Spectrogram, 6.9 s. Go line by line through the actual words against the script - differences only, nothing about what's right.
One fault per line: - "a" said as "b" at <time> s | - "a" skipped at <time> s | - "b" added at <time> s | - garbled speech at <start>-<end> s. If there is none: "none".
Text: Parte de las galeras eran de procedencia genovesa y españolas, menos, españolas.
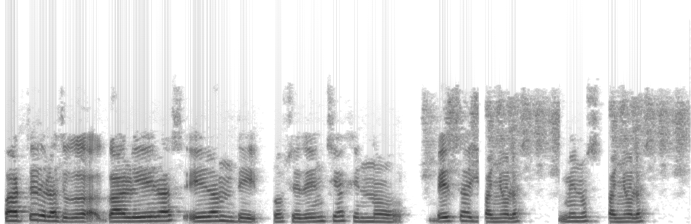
none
